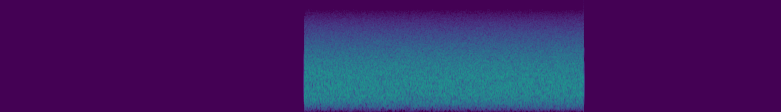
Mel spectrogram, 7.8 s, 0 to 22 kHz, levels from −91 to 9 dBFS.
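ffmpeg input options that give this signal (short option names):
-f lavfi -i "anoisesrc=c=white:d=2.79:r=44100:seed=1,highpass=f=520,lowpass=f=1700,volume=-17.5dB"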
